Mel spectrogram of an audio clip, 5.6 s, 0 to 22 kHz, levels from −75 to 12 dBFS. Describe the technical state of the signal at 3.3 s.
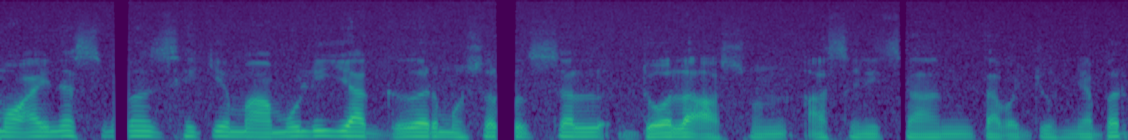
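At 3.3 s the speech is intact, with only the room's own background noise sitting about 22 dB below it.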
